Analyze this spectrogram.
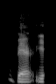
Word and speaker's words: Bexar: County and it's Be X County, but it's pronounced Bear. Yep. Bear.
